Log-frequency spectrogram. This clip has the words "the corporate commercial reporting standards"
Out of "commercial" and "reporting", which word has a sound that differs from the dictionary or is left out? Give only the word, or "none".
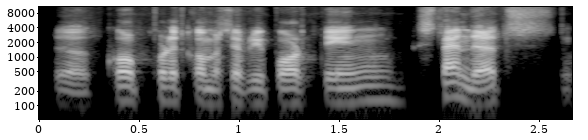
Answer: commercial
